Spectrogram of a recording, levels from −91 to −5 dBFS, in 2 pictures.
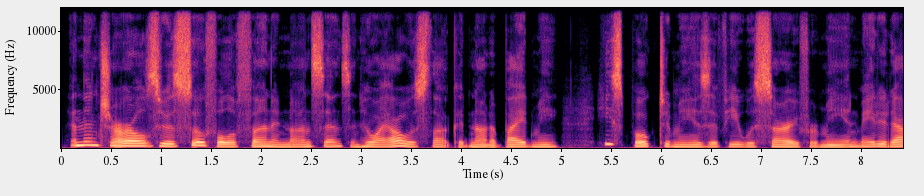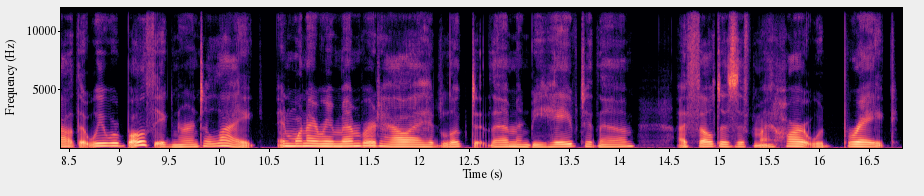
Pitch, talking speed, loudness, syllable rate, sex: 185 Hz, 225 wpm, -20 LUFS, 5.2 syllables/s, female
